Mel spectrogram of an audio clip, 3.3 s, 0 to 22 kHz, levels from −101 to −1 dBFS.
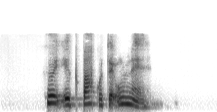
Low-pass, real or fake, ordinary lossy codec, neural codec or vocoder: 7.2 kHz; fake; MP3, 64 kbps; codec, 16 kHz, 1 kbps, X-Codec, HuBERT features, trained on general audio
